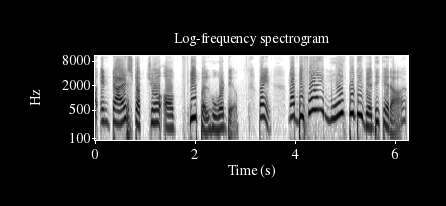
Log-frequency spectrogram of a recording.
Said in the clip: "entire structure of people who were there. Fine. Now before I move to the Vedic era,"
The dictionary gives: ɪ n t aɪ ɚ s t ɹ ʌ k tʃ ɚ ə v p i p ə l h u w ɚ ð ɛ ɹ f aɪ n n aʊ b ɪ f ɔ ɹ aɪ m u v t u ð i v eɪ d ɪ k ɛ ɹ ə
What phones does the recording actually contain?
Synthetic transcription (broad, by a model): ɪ n t aɪ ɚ s t ɹ ʌ k tʃ ɚ ə v p i p ə l h u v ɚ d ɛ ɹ f aɪ n n aʊ b ɪ f ɔ ɹ aɪ m u v t u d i v eɪ d ɪ k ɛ ɹ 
